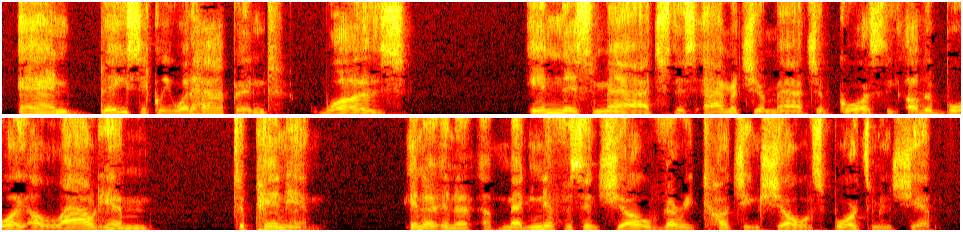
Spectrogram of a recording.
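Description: This man has an American accent and a medium pitch, with ordinary pitch variation. He talks at a fairly slow pace and sounds somewhat breathy. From New York, the Bronx. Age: 30s. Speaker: wrestling radio host. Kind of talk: casual talk radio.

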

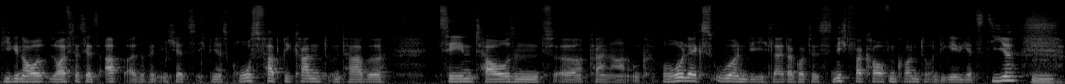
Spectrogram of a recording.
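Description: A man with a normal speaking voice, medium pitch, ordinary pitch variation and big swings in loudness. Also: moderate pace. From West Germany. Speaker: podcast host. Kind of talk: interview.

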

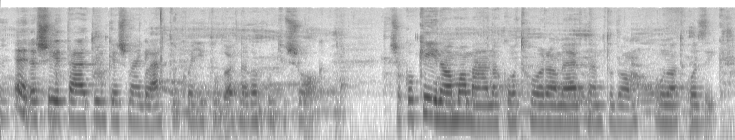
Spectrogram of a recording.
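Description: Against noticeable background noise, a woman with a fairly low pitch talks at a moderate pace with fairly even intonation. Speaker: dog trainer. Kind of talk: casual interview.

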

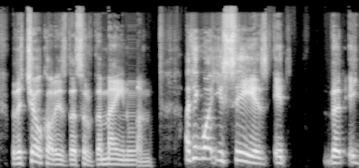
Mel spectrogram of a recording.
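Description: A man talks at a fairly quick pace with a British accent. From UK. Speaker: former diplomat and author. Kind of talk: interview conversation. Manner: halting, many repetitions.

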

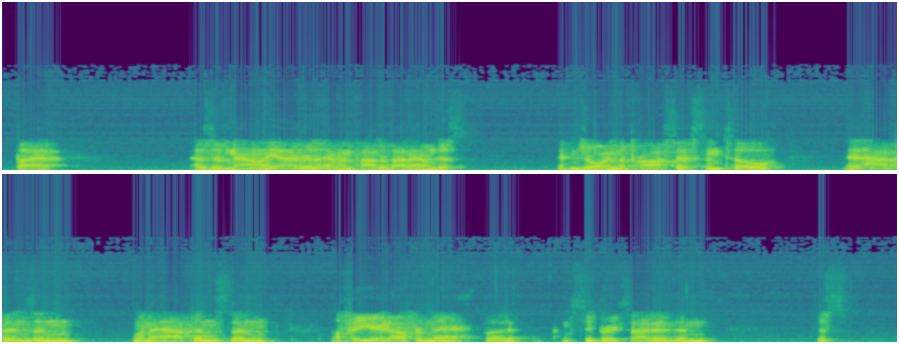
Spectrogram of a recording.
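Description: Long, frequent pauses break up a man's monotone, flat intonation. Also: fairly low pitch for a man, moderate pace. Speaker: college baseball player. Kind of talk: radio interview. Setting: remote call with earbuds.

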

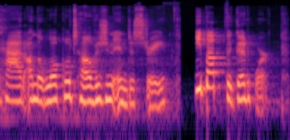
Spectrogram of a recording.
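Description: Lively intonation marks this woman's speech, delivered at a fairly quick pace. She has a plain, everyday voice. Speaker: podcast co-host reading listener mail. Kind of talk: reading aloud.

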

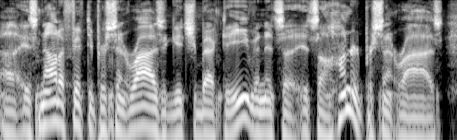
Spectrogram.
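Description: A man with a Southern accent, fairly low pitch and ordinary pitch variation. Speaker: investment strategist. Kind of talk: interview. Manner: halting.

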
